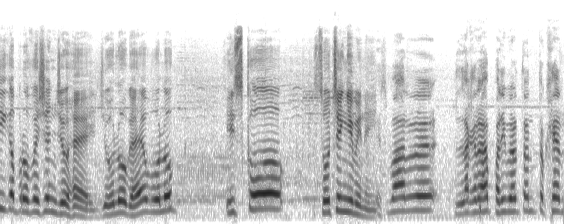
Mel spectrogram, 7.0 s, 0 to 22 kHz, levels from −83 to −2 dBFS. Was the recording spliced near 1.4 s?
no; 1 cut; at 4.7 s

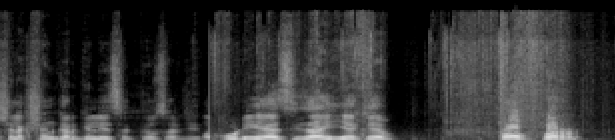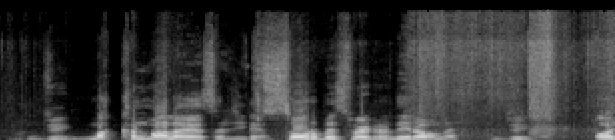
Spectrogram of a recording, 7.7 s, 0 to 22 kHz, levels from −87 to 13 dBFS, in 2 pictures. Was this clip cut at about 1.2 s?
yes; 2 cuts; at 1.2 s, 5.5 s

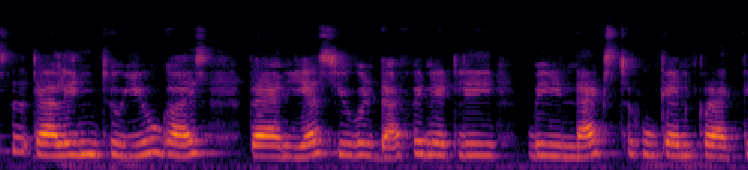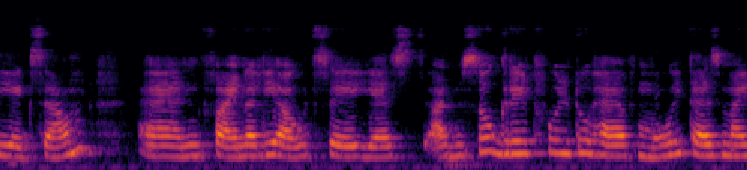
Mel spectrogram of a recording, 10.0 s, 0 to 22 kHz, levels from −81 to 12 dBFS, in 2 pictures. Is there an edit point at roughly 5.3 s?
no; 0 cuts

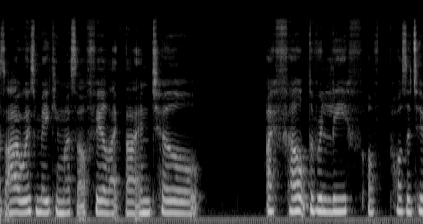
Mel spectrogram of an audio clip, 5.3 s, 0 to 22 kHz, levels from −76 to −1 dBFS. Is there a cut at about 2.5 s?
no; 0 cuts

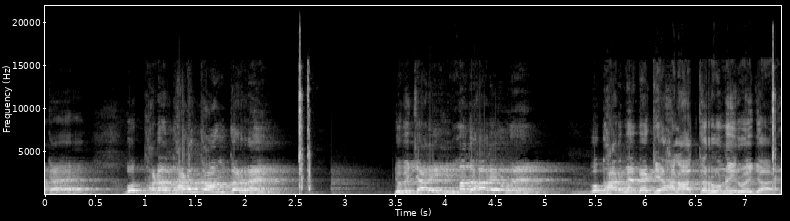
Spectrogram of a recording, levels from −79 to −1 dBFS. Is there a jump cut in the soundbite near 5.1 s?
no; 1 cut; at 2.8 s

